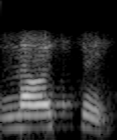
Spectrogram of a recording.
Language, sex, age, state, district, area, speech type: Hindi, female, 60+, Uttar Pradesh, Chandauli, rural, conversation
